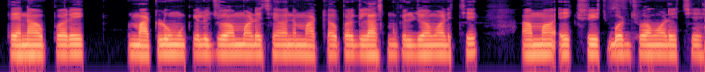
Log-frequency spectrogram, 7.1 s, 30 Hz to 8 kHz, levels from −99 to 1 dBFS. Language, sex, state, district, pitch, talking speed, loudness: Gujarati, male, Gujarat, Valsad, 125 Hz, 185 wpm, -21 LUFS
